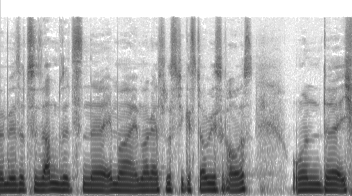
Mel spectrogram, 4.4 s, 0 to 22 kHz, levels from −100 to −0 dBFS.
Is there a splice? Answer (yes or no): no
